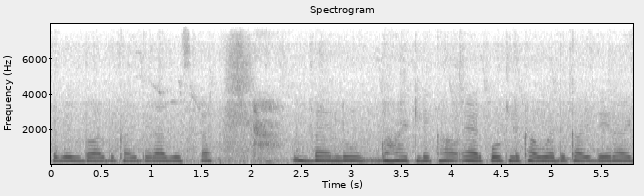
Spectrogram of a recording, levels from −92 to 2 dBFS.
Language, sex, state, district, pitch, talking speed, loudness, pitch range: Hindi, female, Bihar, Vaishali, 220 Hz, 155 wpm, -37 LUFS, 215-225 Hz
